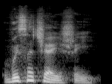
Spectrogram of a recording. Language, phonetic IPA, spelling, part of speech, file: Russian, [vɨsɐˈt͡ɕæjʂɨj], высочайший, adjective, Ru-высочайший.ogg
- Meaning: superlative degree of высо́кий (vysókij)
